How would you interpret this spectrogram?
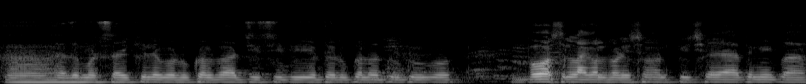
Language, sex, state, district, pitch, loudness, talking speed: Bhojpuri, male, Bihar, Gopalganj, 110 Hz, -34 LUFS, 135 wpm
